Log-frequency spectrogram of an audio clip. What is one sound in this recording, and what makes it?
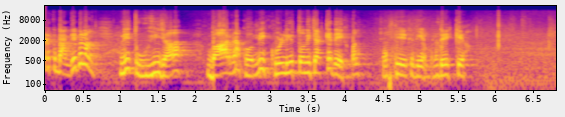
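An elderly woman talks with animation nearby.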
